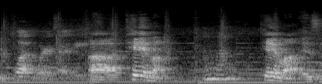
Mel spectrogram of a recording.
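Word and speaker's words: テーマ: So if you just try to say the katakana tema in English, no one will understand.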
